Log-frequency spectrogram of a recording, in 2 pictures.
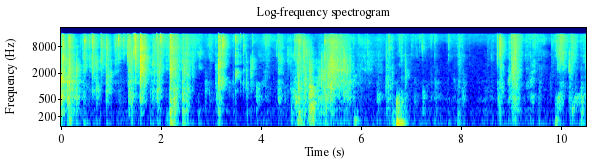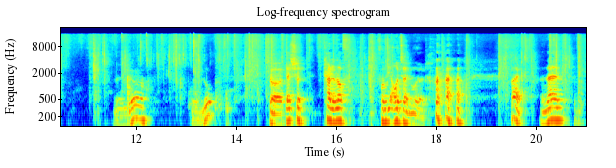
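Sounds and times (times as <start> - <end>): plastic bag crinkling: 0.0 - 21.0.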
